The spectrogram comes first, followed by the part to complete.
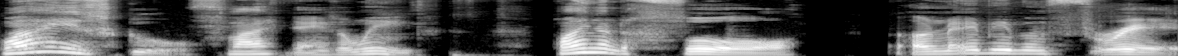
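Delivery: slowed-down, deliberate text-to-speech AI narrator voice. Comparing themselves to a commentary video, the speaker imitates its ai voice; slowed-down ai voice. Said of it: "the A I voice just slows down saying".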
